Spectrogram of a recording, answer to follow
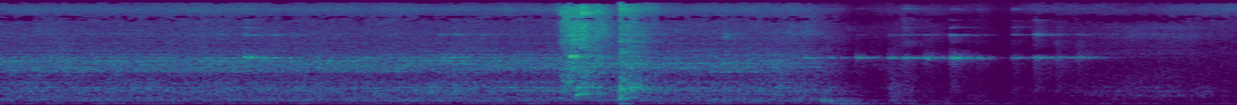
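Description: A man retching into a toilet bowl, one short loud heave about four seconds in. The retching is feigned as a prank. It sits over a steady rushing noise that cuts out about a second and a half later.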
